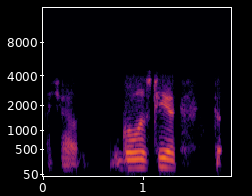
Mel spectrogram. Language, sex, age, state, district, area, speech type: Kashmiri, male, 45-60, Jammu and Kashmir, Budgam, urban, conversation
